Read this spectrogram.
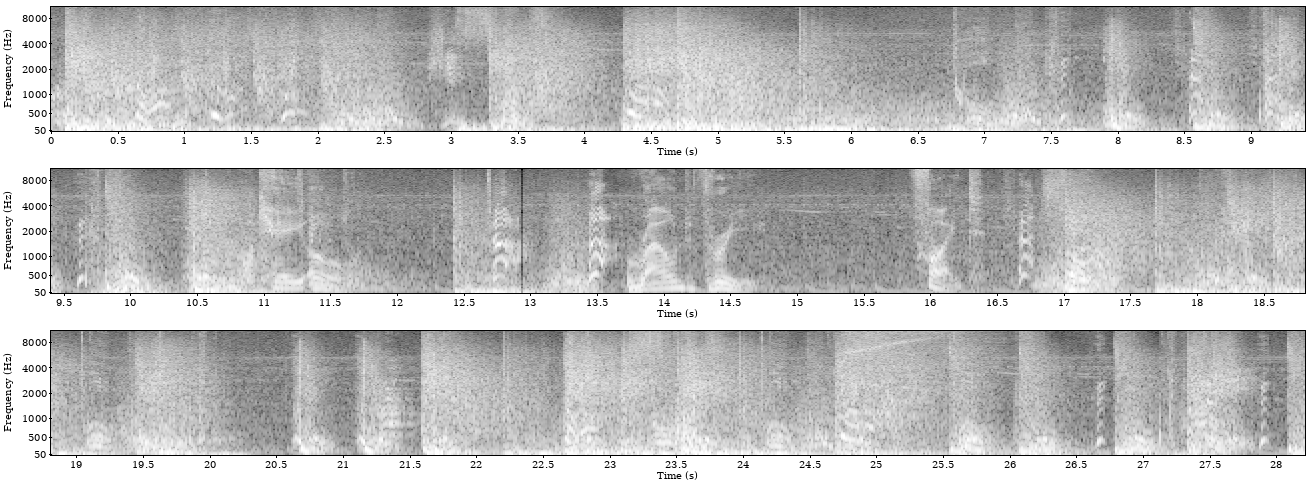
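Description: Punches and kicks land with sharp, heavy smacks in quick bursts.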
